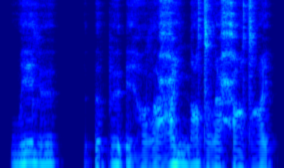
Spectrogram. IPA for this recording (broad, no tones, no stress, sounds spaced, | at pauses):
w e l ʏ | ʔ ə p ø ʔ e ɦ ɔ lˠ e ʕ i n ø dˤ ʏ l e ħ ɒ dˤ e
